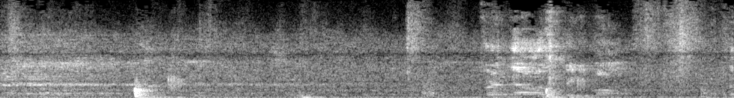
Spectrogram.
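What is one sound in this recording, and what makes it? Billiard balls knock together and roll across the table.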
